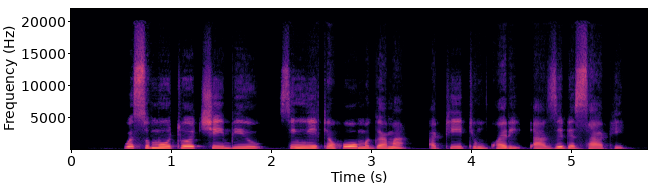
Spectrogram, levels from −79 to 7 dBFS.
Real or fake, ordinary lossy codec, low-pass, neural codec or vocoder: fake; none; none; autoencoder, 48 kHz, 32 numbers a frame, DAC-VAE, trained on Japanese speech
